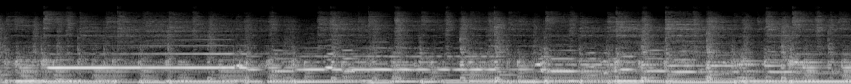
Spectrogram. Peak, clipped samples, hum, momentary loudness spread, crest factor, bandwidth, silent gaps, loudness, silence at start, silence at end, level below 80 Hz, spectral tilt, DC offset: 0 dBFS; under 0.1%; none; 6 LU; 12 dB; 12.5 kHz; none; -14 LUFS; 0 s; 0 s; -28 dBFS; -7 dB/octave; under 0.1%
